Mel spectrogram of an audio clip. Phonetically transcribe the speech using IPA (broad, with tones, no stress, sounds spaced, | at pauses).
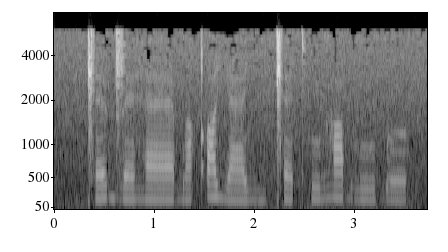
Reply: ǁ ɛ˩˧ ɖ͡ʐ ɛ˩ ɦ æː˩ b ʌ˩˧ qʼ ɒ˥ ʎ æː˩ ʎ ɛ̤˩ ǁ ɛ˩ tʰ u˩ ɦ ɑ˥ bʱ uː˩ ɓ ʊ˩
